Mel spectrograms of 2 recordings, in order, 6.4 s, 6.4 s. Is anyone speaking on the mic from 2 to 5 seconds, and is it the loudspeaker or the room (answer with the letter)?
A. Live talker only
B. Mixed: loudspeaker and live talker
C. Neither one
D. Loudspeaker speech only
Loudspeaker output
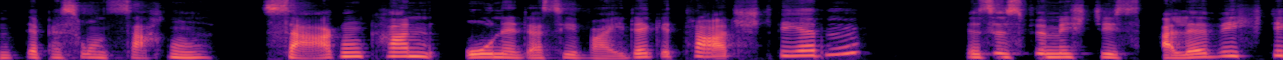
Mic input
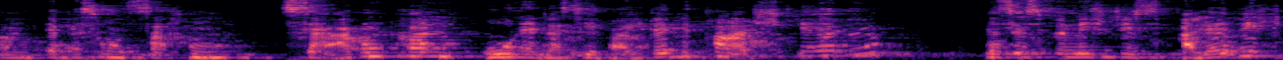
D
